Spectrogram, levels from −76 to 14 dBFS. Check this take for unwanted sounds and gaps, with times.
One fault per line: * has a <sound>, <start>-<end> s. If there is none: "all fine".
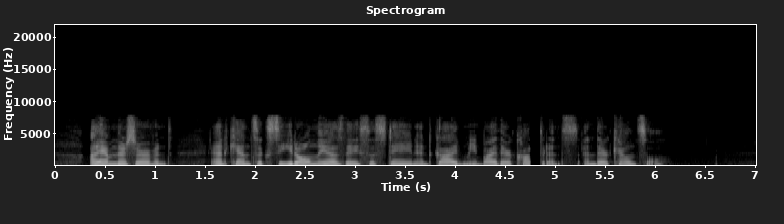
* has a dropout, 4.7-4.9 s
